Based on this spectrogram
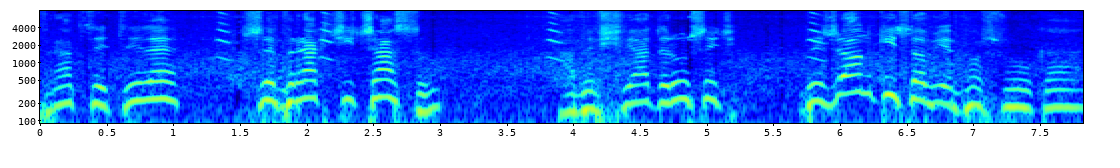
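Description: A put-on character voice, fairly high and shaky, with a weary tone, a fairly slow pace, long, frequent pauses and clear background noise. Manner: worried, weary.

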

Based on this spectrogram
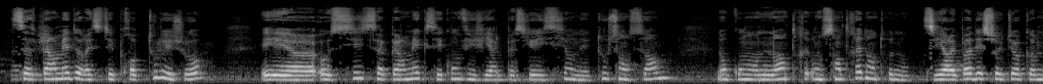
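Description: A woman at a moderate pace with fairly even intonation, over light background noise. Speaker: interviewee. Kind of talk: interview answer. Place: home room. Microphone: lapel.

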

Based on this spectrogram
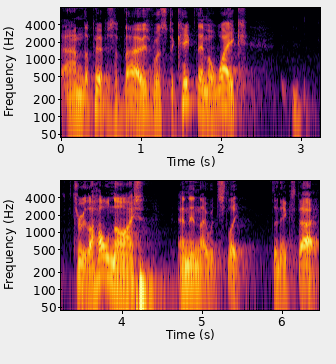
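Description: Speaking with an Australian accent, a man uses lively intonation at a moderate pace, broken by long, frequent pauses. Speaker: pastor. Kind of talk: sermon. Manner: casual, conversational. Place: church. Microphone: podium.

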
